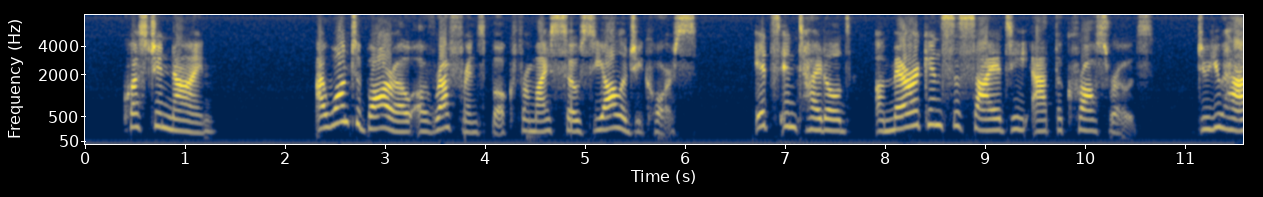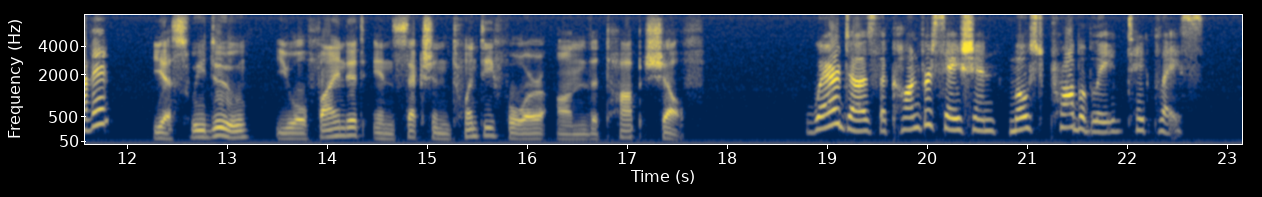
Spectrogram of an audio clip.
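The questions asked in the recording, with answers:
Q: Where does the conversation most probably take place?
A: In a library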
